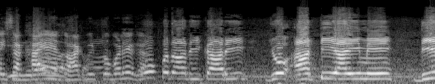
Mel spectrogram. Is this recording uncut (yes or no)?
no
